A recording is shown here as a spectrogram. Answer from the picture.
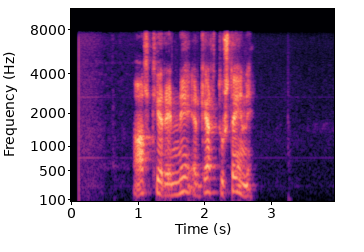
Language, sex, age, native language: Icelandic, male, 50-59, Icelandic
